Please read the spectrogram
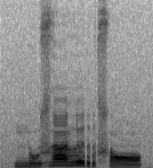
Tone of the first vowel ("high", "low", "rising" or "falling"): low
